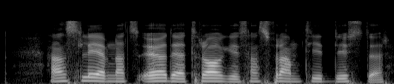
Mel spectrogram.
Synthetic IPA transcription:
hansleːvnat̪søːd̪əæt̪ʰɾɑːɡɪshansfɾamt̪ʰiːd̪̚ːʏst̪ə̰ɾ

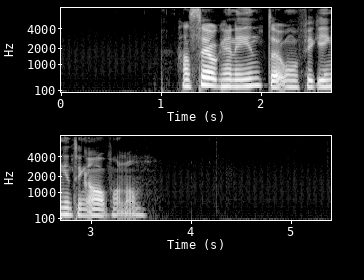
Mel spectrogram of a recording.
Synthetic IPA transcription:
hansoːɡɦɛnːəɪnt̪əɔhʊnfɪkːɪŋːənt̪ʰɪŋːavɦɔnːɔ̰m

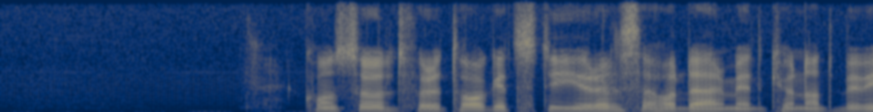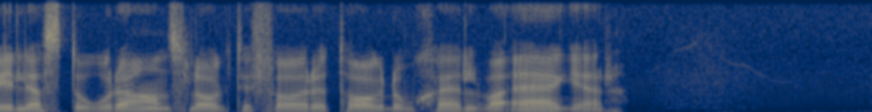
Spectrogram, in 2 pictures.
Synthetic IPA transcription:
kʰɔnsɵlt̪fœːɾət̪ʰɑːɡət̪sːt̪yːɾəlsəɦaɖæːɾmeːd̪kʰɵn̪ːat̪bɛvɪljast̪uːɾaanːslɑːɡt̪ʰɪlfœːɾət̪ʰɑːɡd̪ɔmɧɛ̰lva̰ʔɛːɡə̰ɾ

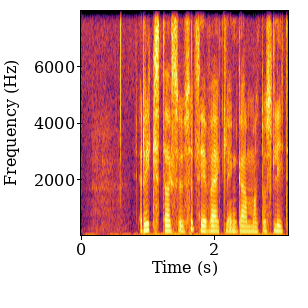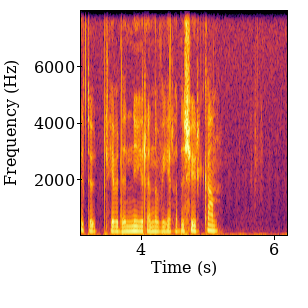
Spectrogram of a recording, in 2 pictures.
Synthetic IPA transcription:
ɾɪkst̪ɑːɡshʉ̟ːsət̪seːɾvæɾklɪ̰ɡə̰nɡamːalt̪ɔsliːt̪ət̪ʉ̰ːt̪̚blɛːvəɖɛnːyːɾɛnʊveːɾad̪əɕʏɾkan

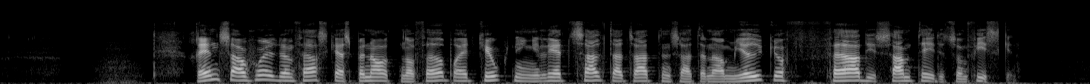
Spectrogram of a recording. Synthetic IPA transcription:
ʁɛnsaɧɛld̪ɛnfæʂkaspɛnɑːt̪ənɔfœːɾbɛɾɛd̪kʰuːknɪŋɪlɛt̪ːsalt̪at̪vat̪ːənsɔat̪̚d̪ɛnæɾmjʉ̟ːkɔ | fæːɖɪsamt̪ʰiːd̪ɪt̪sɔmfɪskən

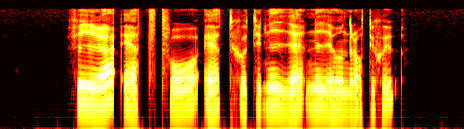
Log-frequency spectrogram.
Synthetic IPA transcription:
fyːɾaʔɛt̪ʰːvoːɛt̪ɧɵt̪ːɪniːəniːʊhɵnd̪ɾa̰ɔ̰t̪ːɪɧʉ̟ː

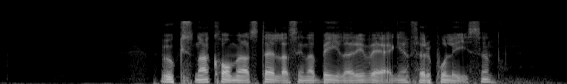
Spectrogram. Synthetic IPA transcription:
vɵksnakʰɔmːəɾat̪st̪ɛlːasiːnabiːlaɾɪvɛ̰ːɡənfœɾpʰʊliːsən

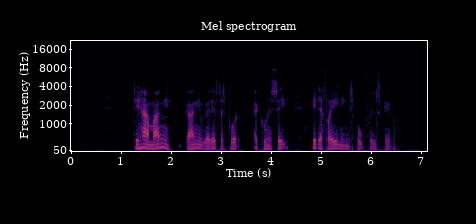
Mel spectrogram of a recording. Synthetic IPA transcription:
d̥e̝ɦɑ̈mɑ̈ŋəɡ̥ɑ̈ŋəʋæɐɾ̥efd̥ɐsb̥uɐ̰d̥ | ækʰunəse̝̰ːe̝d̥æfɒ̽e̝̰ːne̝ŋn̩sb̥o̝̰ːfeləsɡ̥ɛ̰ːb̥ɐ

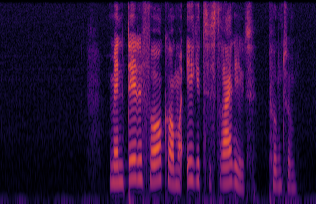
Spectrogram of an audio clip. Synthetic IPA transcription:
mend̥eɾ̥əfɒːkʰɒ̽m̰ɐʔe̝ɡ̥ət͡sʰe̝sd̥ʁaɡ̥əlid̥pʰɔ̽ŋt͡sʰɔ̽m

